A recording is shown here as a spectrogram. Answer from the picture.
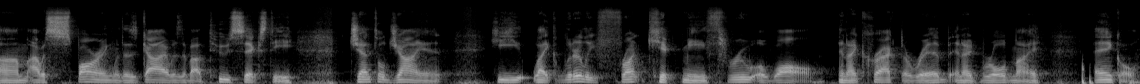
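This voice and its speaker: In an ordinary speaking voice, a man of fairly low pitch talks at a moderate pace with fairly even intonation. His loudness stays very even, and the recording is very clean with a silent background. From Pittsburgh area, US. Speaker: CrossFit coach. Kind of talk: interview.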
